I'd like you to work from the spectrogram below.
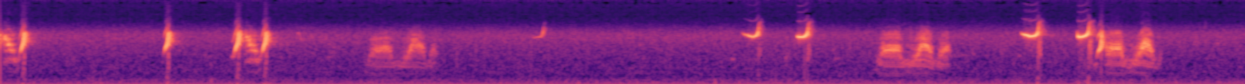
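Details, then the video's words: Common quail calling for quail hunting: brisk high triplets of sharp notes, then pauses, then softer buzzy notes and more clipped high pairs over a steady low hum. "batair ki awaz"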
